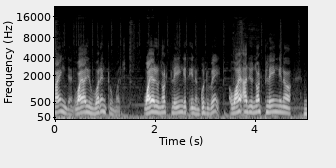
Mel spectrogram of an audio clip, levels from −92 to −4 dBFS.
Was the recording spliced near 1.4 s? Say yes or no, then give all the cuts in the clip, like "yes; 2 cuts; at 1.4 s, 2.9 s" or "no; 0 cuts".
no; 1 cut; at 3.4 s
